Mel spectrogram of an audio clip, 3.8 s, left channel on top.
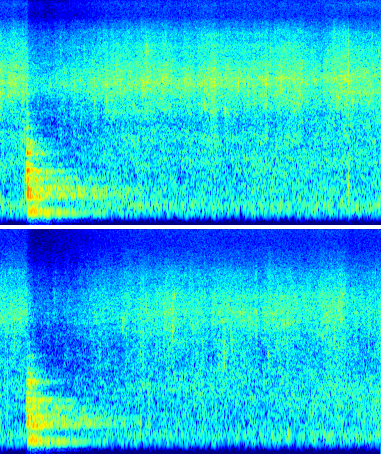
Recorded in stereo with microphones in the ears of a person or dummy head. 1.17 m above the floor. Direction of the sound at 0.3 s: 55° left (ahead or behind).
